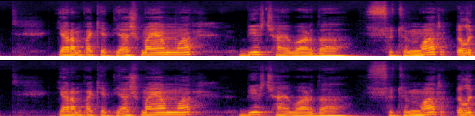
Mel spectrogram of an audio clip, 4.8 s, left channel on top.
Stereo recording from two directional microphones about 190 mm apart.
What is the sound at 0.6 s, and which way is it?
Speech, 15° left (ahead or behind).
